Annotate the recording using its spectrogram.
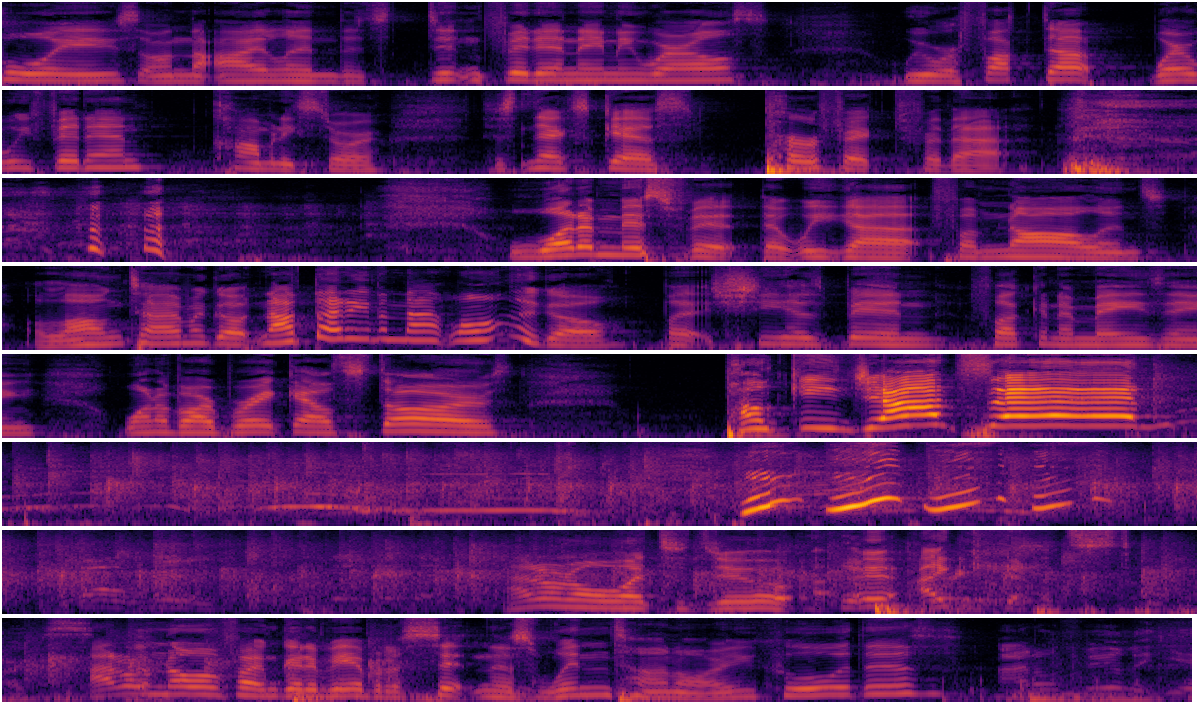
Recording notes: LIVE FROM SXSW 2022. Headed down south to host our first event at SXSW.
